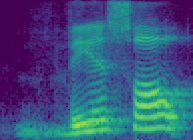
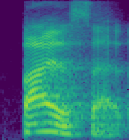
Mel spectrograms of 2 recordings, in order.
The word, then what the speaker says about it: Viasat: She previously worked at Viasalt. How do you say that? Why is that? Viasat.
